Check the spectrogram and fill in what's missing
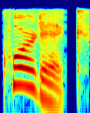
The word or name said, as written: quartic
